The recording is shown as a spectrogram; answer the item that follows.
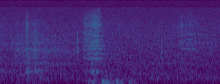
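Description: Near silence, with a faint soft bump about a second in as strips of wood are handled on a plywood surface.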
